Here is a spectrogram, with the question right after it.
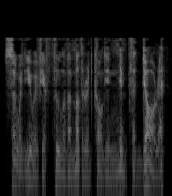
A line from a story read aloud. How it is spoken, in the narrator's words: muttered Tonks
